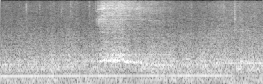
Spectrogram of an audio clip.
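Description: A hybrid supercar accelerating hard as the driver pushes the throttle, with a loud, steady engine whine over heavy road rumble that fills the full two seconds. Nobody speaks.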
